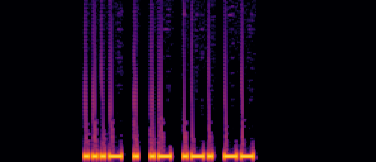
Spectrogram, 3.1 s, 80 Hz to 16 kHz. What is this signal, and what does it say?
Morse code, heard as a keyed tone, about 36 wpm, 690 Hz. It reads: VEARM
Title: Code Groups - 5 Letters - 35wpm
